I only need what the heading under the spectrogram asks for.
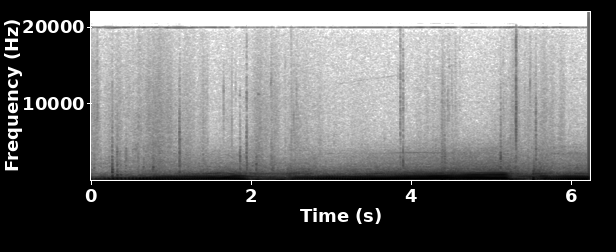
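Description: A car engine revs up and growls loudly, its pitch climbing steadily, dipping briefly, then rising again in a sustained throaty roar.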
